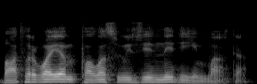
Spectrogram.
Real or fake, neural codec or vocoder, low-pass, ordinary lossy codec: fake; codec, 16 kHz, 1 kbps, FunCodec, trained on LibriTTS, 50 frames a second; 7.2 kHz; none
